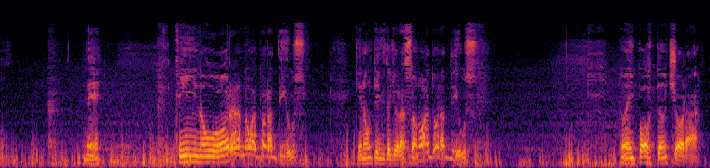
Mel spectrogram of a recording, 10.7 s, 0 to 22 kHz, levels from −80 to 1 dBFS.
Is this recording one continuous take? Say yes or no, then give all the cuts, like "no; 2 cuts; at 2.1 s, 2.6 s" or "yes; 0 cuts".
yes; 0 cuts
